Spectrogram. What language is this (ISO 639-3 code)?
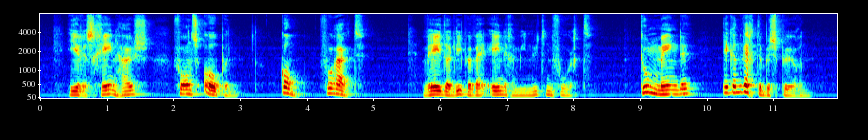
nld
